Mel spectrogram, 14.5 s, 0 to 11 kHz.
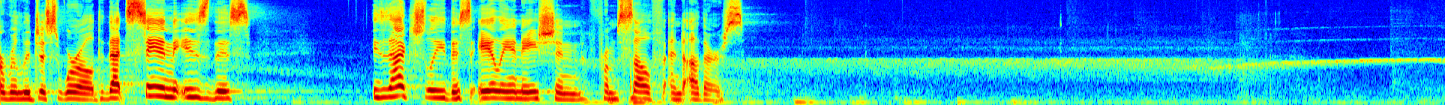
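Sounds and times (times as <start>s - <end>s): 
speech: 0.0s - 2.6s, 3.7s - 7.5s
ambulance siren passing by: 7.7s - 14.4s.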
